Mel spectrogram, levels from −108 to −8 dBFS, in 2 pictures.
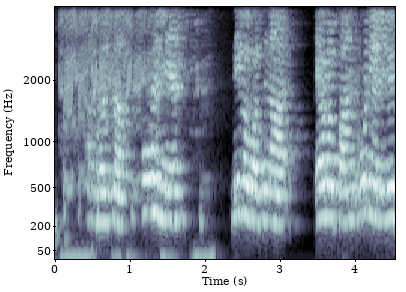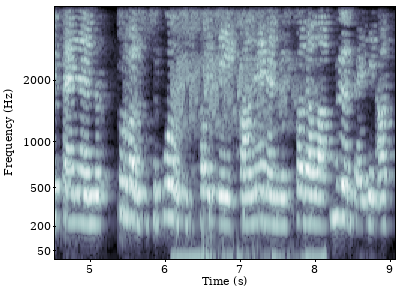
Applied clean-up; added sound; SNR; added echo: classical method WPE with log-MMSE.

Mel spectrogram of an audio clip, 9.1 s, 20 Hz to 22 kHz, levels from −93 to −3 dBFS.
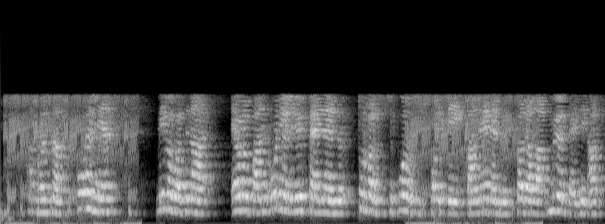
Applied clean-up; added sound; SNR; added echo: none; Alarm; 15 dB; reverberation time 0.4 s.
